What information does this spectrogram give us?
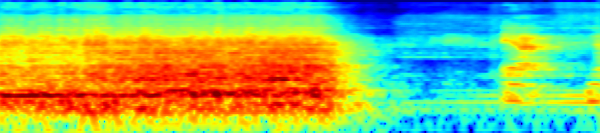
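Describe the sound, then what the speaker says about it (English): A heated cooking blender purees cauliflower with a loud, steady motor whir for about a second and a half, then cuts out, leaving a voice speaking in the quiet that follows. "this is a cooking blender. This actually has a heating element."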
